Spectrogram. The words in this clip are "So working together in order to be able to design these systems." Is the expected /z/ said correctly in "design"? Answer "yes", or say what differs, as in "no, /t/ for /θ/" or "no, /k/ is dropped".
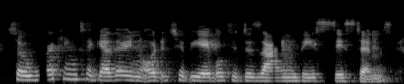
yes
